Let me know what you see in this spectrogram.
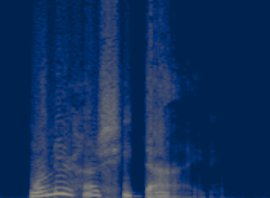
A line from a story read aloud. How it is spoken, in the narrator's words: faintly hear Ted ask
